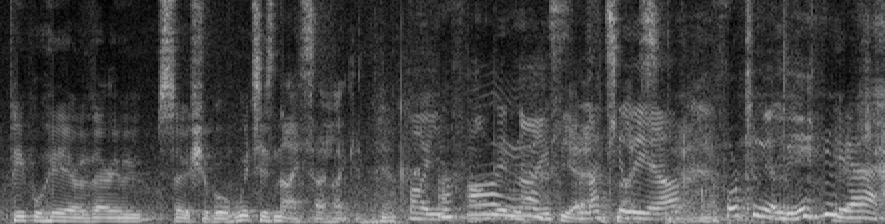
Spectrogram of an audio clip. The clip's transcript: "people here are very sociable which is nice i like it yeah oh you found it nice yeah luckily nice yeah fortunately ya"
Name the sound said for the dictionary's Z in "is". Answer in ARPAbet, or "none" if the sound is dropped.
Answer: Z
